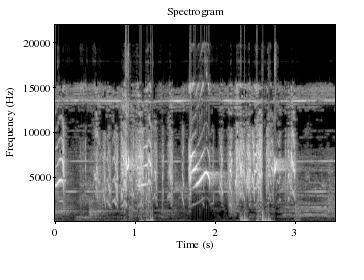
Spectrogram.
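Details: Sunbird sounds mixed for luring birds: high, scratchy twitters and a clear rising-then-falling whistle near the middle, broken by a short quiet gap and several dull low thuds.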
